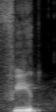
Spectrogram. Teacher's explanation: रा साकिन से पहले ज़ेर, रा को बारीक पड़ा जाएगा।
